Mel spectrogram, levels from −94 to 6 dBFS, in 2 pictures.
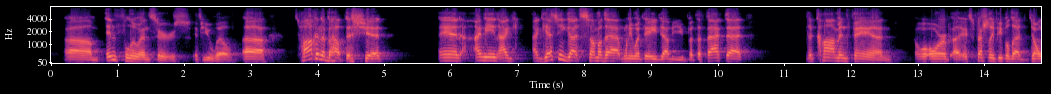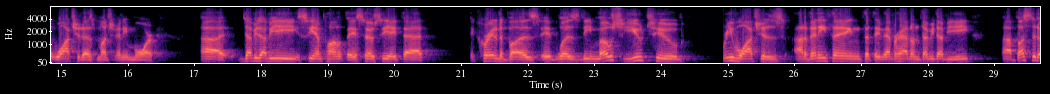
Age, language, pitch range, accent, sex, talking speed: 40-59, English, 115-140 Hz, American, male, 150 wpm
